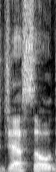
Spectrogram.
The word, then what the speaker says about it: gesso: Gesso, yeah. – Okay. – Yeah, yeah. I'm going to have to start doing that. – The funny thing is, there's this gesso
